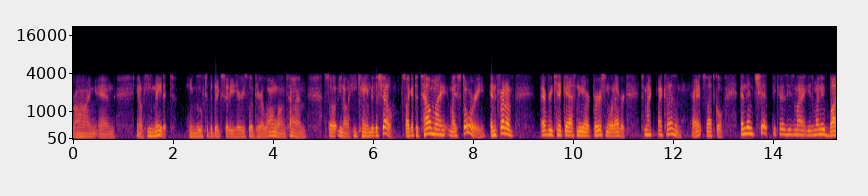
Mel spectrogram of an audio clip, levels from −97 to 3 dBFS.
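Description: No technical faults are audible.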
